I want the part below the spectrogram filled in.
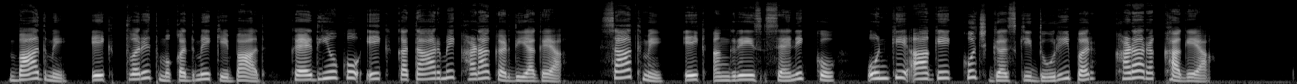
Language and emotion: Hindi, neutral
